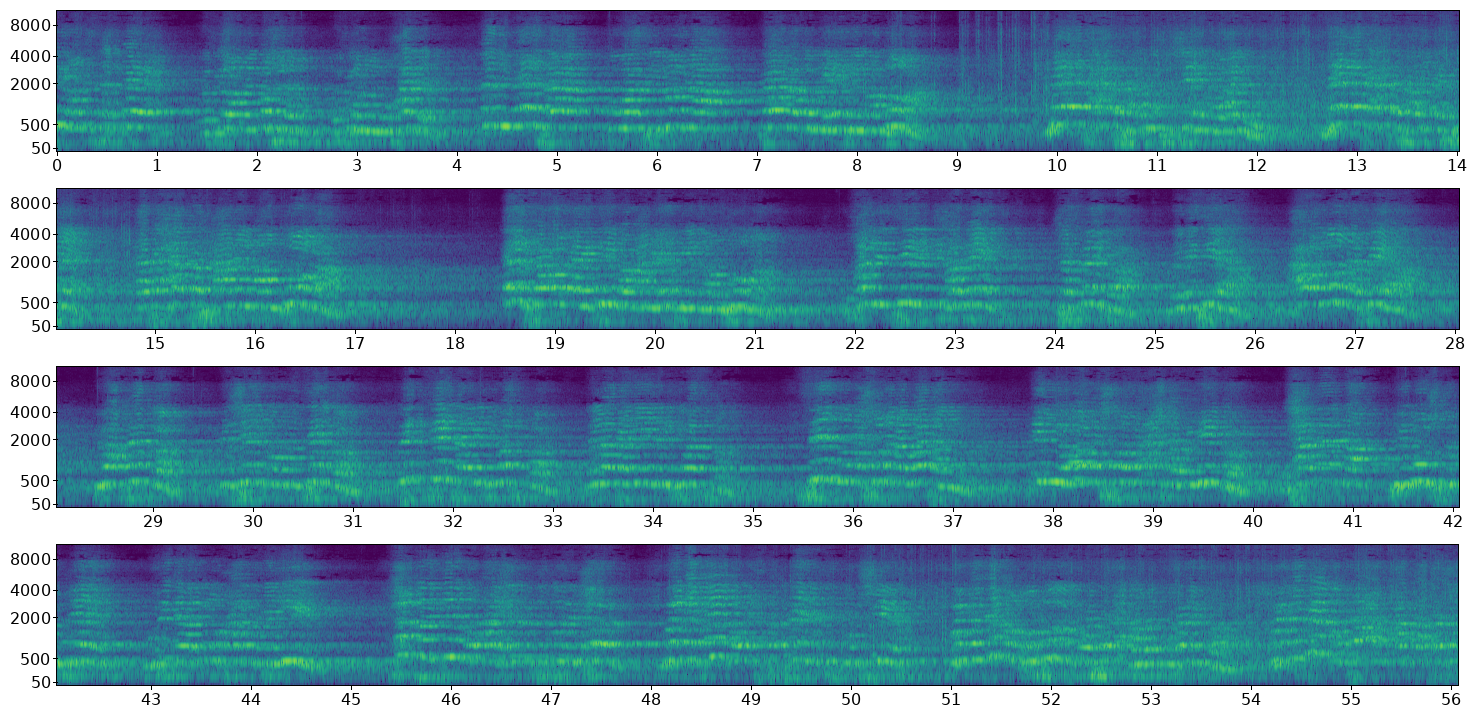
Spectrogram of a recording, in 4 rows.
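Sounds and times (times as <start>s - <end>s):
woman speaking over loudspeakers: 0.0s - 56.0s.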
